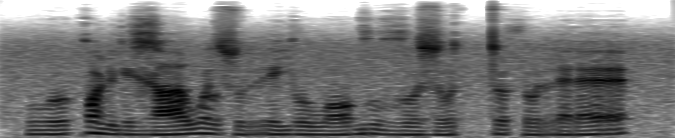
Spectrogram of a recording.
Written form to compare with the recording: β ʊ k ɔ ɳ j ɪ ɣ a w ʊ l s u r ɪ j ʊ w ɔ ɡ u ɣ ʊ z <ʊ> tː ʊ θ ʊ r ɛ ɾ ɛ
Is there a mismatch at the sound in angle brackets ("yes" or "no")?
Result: no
